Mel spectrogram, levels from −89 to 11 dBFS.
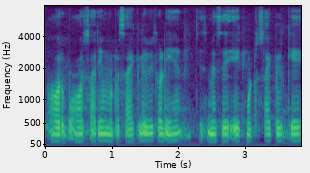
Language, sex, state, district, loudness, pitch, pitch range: Hindi, male, Bihar, West Champaran, -19 LUFS, 135 Hz, 130-135 Hz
